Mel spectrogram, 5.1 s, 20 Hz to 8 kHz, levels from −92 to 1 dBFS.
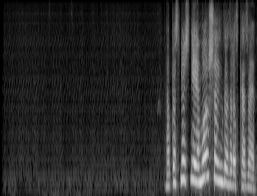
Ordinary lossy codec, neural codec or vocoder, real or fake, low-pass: none; codec, 16 kHz, 1 kbps, FreqCodec, smaller model; fake; none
